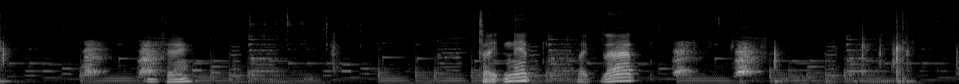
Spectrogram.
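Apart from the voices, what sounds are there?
dog barking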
